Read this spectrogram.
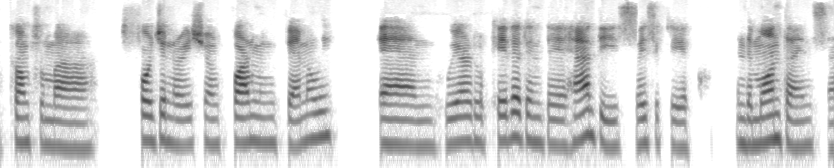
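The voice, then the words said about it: Latin American Spanish-accented English. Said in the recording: “Probably as you can hear in my accent, I'm not originally from the United States. I'm originally from Ecuador, South America.”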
